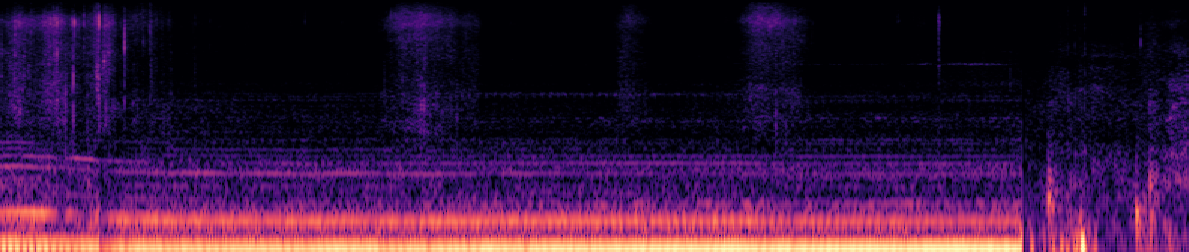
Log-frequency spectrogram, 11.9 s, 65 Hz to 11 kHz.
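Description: A car engine running steadily just after a cold start in about −38 °C frost, heard from inside the cabin, its note settling slightly about a second in, with a few brief hisses over it. Near the end it cuts off abruptly, leaving faint irregular sounds.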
